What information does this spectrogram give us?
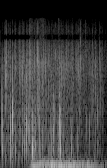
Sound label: Rock Fall Crumble; Playable Tutorial Level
